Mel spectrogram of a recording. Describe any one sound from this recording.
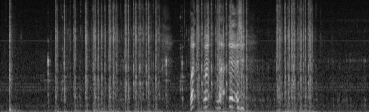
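Keyboard keys clatter in quick bursts of typing.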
